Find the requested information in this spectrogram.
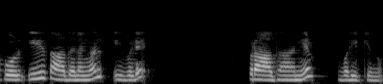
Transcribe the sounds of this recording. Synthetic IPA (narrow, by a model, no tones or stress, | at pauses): pːo̞ːɭiːsaːd̪ʱɐnɐŋːɐɭiʋiɽe̞ | praːd̪ʱaːnjɐm | ʋɐɦikʲːunːu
